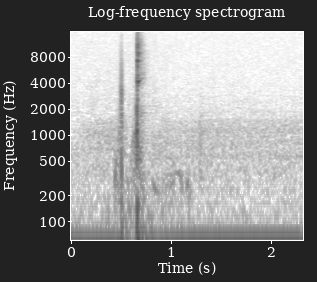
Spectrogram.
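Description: A golf driver striking a teed ball: one sharp crack a little over half a second in, just after a fainter tick from the downswing.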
